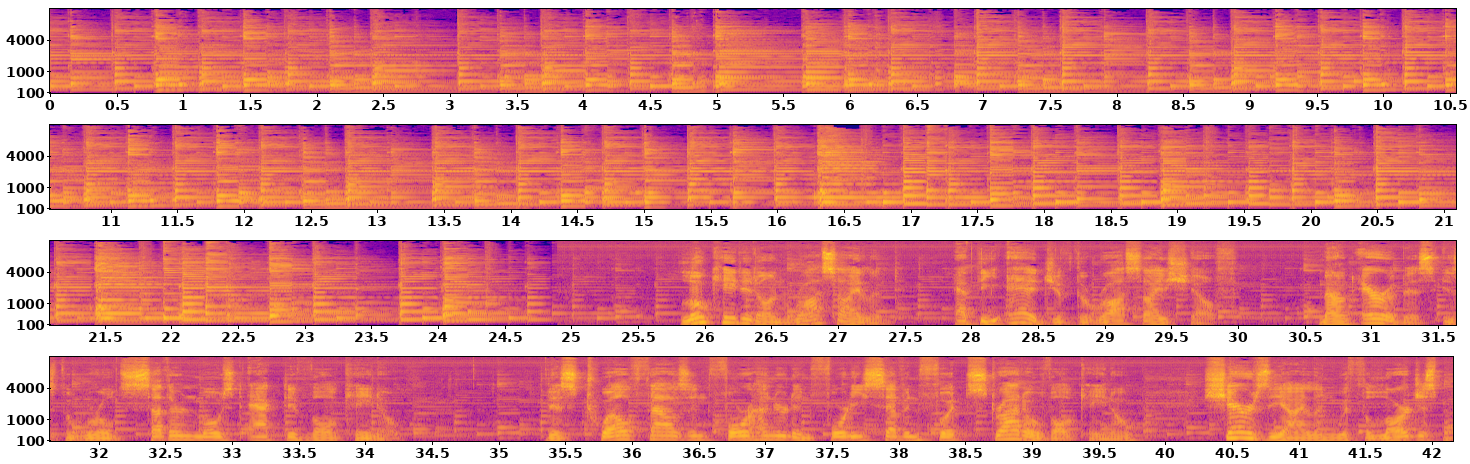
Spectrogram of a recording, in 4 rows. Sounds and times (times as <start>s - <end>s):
Music: 0.0s - 42.1s.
